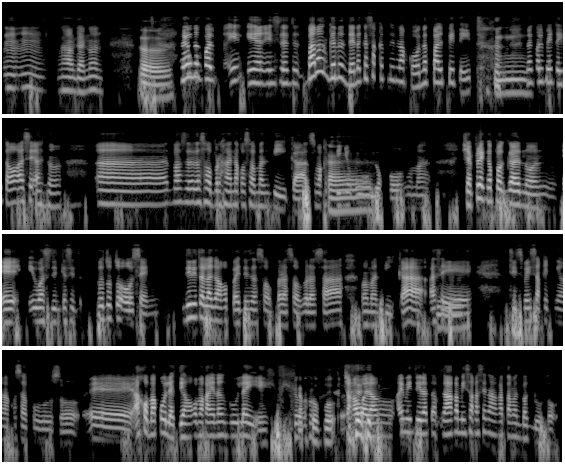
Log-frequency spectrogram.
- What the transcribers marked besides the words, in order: wind; unintelligible speech; chuckle; drawn out: "Ah"; laughing while speaking: "oo"; chuckle
- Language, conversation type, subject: Filipino, unstructured, Paano ka nagdedesisyon kung ligtas nga bang kainin ang pagkaing tinitinda sa kalsada?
